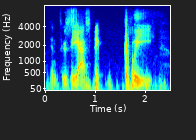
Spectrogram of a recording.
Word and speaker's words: enthusiastic: usually it is not enthusiastic i totally dropped the syllable that's called the drop syllable i do not pronounce that vowel sound enthusiastic glee okay another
